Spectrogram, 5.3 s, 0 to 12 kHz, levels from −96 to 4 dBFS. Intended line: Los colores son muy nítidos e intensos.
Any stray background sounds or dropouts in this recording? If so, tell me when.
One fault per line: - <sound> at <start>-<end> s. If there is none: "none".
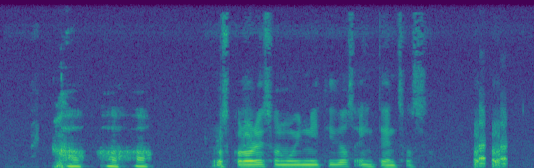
- laugh at 0.5-1.5 s
- laugh at 4.7-5.1 s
